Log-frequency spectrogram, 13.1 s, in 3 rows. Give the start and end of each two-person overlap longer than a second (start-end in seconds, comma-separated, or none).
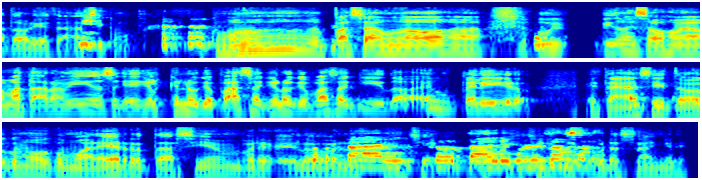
10.6-12.5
